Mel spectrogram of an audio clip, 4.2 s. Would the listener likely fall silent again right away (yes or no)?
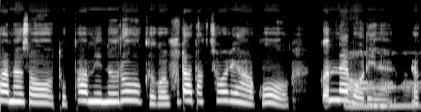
yes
